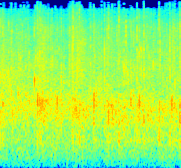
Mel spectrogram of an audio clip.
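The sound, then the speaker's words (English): Steady applause from a sizable crowd, dense overlapping claps sustained at an even level throughout without pause, as an audience applauds a man for leading worship that morning. “can we just give him just a round of applause for leading this morning?”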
